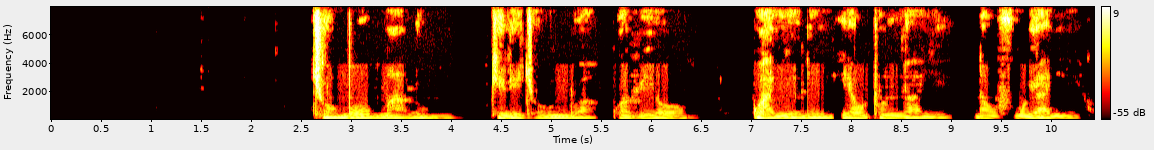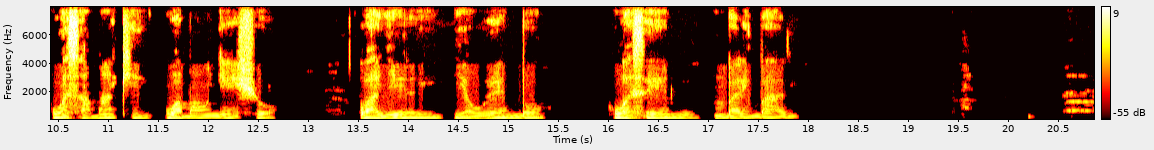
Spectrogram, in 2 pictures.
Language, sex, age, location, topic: Swahili, male, 25-35, Dar es Salaam, agriculture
